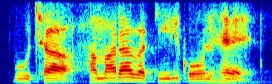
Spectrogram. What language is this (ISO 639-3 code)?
hin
